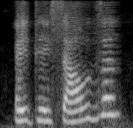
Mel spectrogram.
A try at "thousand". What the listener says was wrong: Get that TH. 80,000. Thousand. Thousand.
